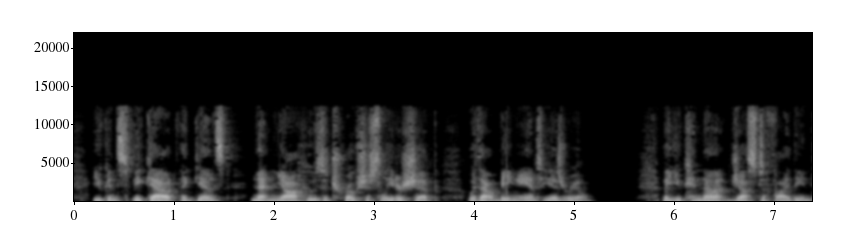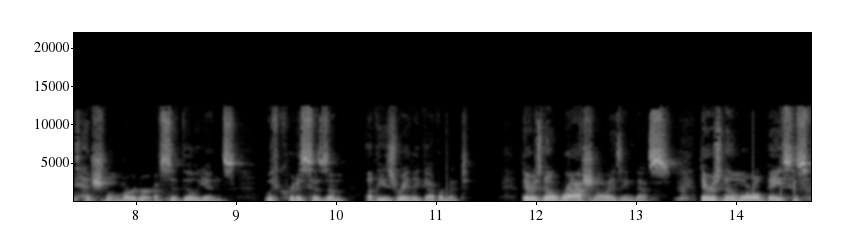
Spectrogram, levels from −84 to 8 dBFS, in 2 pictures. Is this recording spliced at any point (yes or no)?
no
